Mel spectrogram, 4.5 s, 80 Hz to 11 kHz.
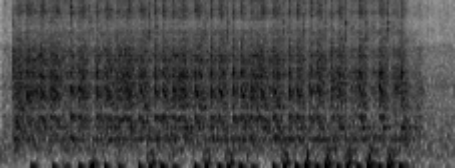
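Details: Hyosung 125cc V-twin motorcycle, first start after standing two years, carbs cleaned, on choke: engine catches into uneven, lumpy stutter of about three pulses a second with irregular gaps; sounds like running on one cylinder.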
